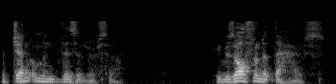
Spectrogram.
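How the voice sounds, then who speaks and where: A haunted young prisoner, very husky and unclear in tone. He speaks deferentially, with wounded reluctance and a lively range of pitch. It sounds like a slightly muffled radio drama. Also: fairly quick, exaggerated voice. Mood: pleading, guarded. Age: young adult. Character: haunted young condemned prisoner protesting his innocence.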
